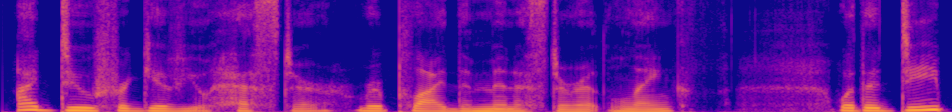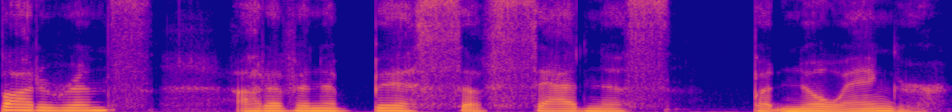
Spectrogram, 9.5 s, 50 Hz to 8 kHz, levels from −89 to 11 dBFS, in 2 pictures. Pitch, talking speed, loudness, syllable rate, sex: 165 Hz, 145 wpm, -20 LUFS, 4.6 syllables/s, female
